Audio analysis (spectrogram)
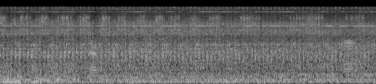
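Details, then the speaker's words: Toyota Vios idling just after start, with a quick, repeating high-pitched squeak the owner calls chirping; the battery warning light shows the charging system not working, and the squeak is traced to a slipping alternator one-way pulley. "เจ้าของรถบอกว่ามีเสียงดังเวลาสตาร์ทดังกิ๊ดๆๆๆดังเหมือนเสียงจิ้งีด"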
